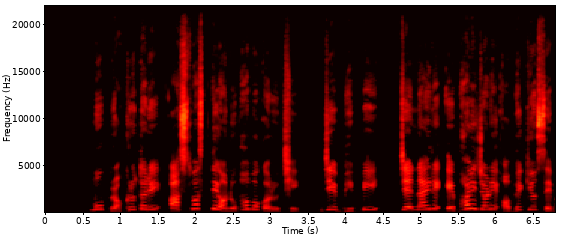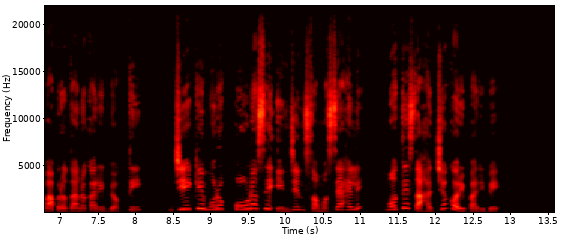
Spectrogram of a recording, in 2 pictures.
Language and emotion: Odia, happy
